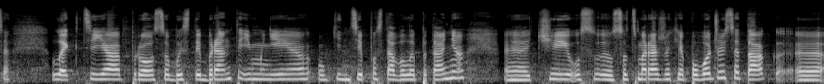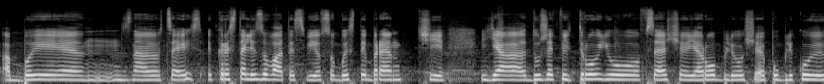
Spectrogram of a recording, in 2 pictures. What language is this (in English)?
Ukrainian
